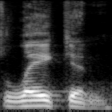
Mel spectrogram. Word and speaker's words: Laken: kamla had done her job vetting these people lakan would still be alive and it's pronounced Laken Joe Biden all right now if you're going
